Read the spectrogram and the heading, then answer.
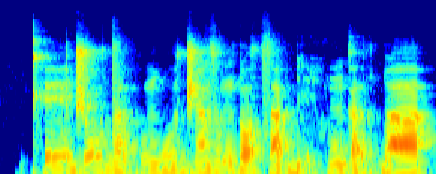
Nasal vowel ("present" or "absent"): present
